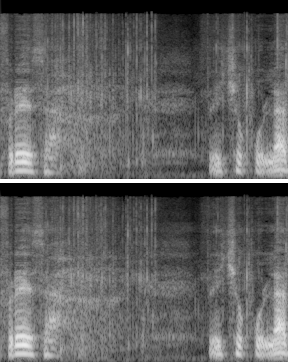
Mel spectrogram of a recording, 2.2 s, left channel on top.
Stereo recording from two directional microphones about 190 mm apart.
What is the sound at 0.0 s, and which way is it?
Speech, 25° right (ahead or behind).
